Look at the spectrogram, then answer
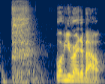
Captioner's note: Dan scoffs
